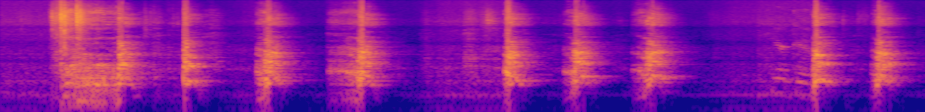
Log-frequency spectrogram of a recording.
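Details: Playful female Labrador Retriever in a kitchen, pretending to be tough toward a frightening object. Delivers roughly ten deep, punchy barks, each about a second apart, rising and falling in loudness, with little other sound.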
